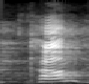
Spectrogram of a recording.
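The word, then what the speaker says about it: thumb: थम अर्थ थ्रो अच्छा य जो थम है इसका बी साइलेंट होता है ठीक है थम सो यहां पर हमारा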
